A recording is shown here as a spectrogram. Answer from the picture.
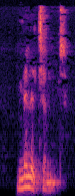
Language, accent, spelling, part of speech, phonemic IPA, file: English, Southern England, militant, adjective / noun, /ˈmɪlɪtənt/, LL-Q1860 (eng)-militant.wav
- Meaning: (adjective) 1. Fighting or disposed to fight; belligerent, warlike 2. Aggressively supporting of an idea, group, political or social cause, etc.; adamant, combative; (noun) A soldier, a combatant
